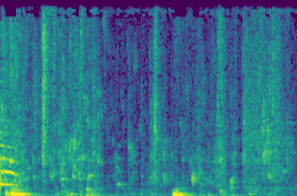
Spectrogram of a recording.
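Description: Water sloshes and splashes in a bath as a child is washed. Soft, continuous trickling and swishing is broken by a couple of louder splashes, one at the start and another midway.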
